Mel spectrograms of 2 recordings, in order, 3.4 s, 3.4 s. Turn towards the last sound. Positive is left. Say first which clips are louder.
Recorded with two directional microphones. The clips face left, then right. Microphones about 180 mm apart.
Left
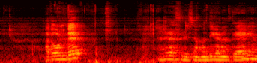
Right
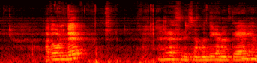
# left 1 dB
turn(degrees=5)  # may be behind; listen again after turning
